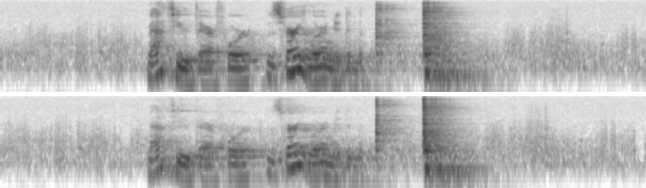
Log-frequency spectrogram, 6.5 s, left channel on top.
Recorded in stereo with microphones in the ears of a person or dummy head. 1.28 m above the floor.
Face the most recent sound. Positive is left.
turn(degrees=-30)  # may be behind; listen again after turning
